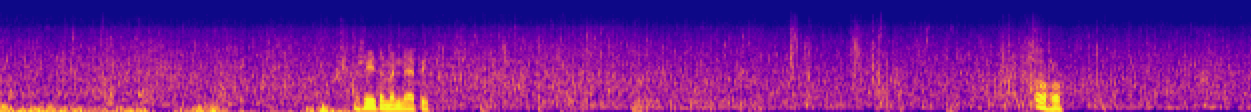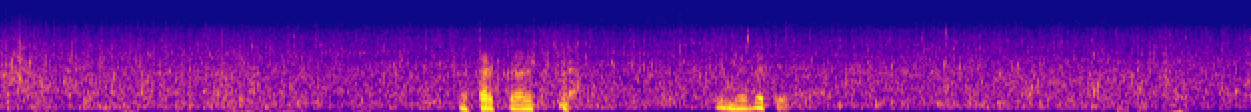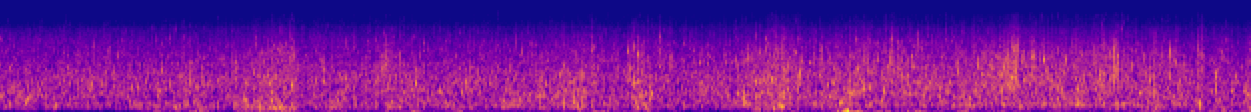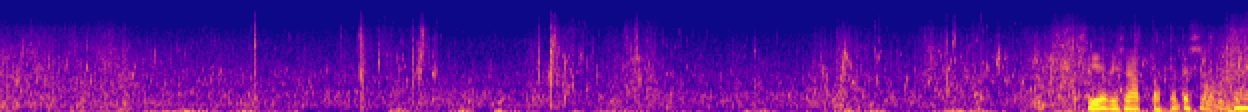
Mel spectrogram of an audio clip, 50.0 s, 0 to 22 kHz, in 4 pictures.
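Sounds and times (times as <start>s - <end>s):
splashing steps in water: 4.3s - 11.2s, 12.5s - 13.0s, 27.4s - 28.2s, 32.4s - 39.0s, 40.9s - 44.3s, 45.6s - 50.0s
brook rushing: 47.9s - 50.0s.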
